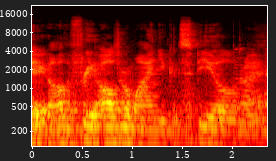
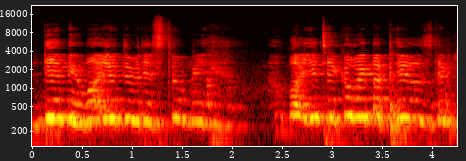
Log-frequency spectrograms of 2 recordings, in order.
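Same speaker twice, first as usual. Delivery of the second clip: much higher, whiny mother voice; pleading old mother. Acted. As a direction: plead like his mother in the vision. Demon-vision mother pleading.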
